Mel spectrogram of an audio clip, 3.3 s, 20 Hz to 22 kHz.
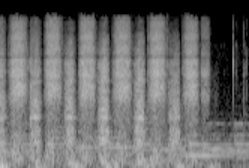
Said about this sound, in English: you want to inhale rapidly. You inhale rapidly for 30 seconds, and it sounds like...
